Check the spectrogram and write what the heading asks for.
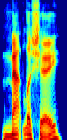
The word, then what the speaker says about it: Matlacha: Matlacha, pronounced Matlachey, is a tiny fishing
